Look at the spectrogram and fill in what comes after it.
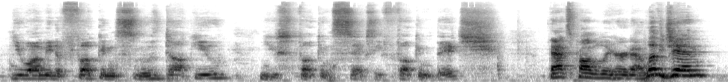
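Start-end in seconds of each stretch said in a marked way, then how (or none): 0.1-4.9 whispered, hushed, breathy smoker's voice. Picturing how a woman they knew sounds now, imitating Jen's smoker voice. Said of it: "she's probably got a little bit of a voice like this".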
